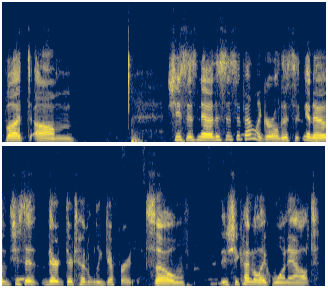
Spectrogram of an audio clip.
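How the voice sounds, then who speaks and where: A woman's voice: mid-range voice, measured pace, no room sound, poor audio. A woman presenting clips on a casual talk show, mixing loose chat with prepared notes. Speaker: guest presenter of horror-host clips.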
